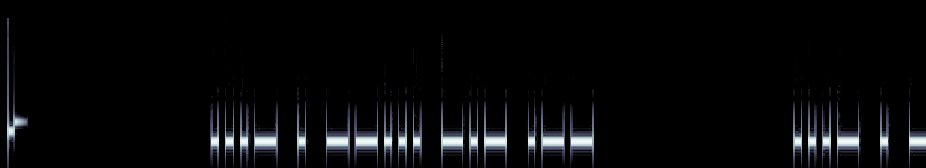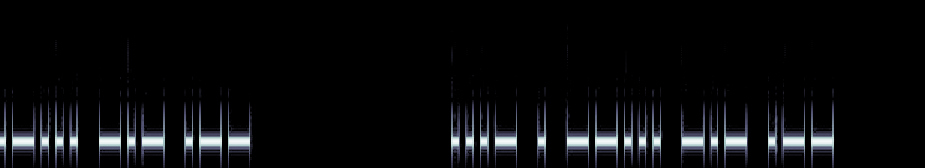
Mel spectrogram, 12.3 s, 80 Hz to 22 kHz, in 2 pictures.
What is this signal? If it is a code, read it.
Morse code, heard as a keyed tone, about 25 wpm, 700 Hz. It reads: VE7KW VE7KW VE7KW
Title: Call Signs Repeated 2x - 25wpm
